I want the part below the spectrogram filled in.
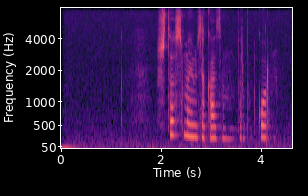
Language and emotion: Russian, sad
